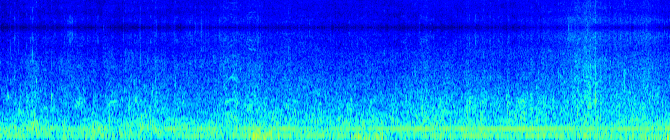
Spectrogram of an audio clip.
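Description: Swirling tidal current rushing around a paddleboard, with wind buffeting the microphone: a steady rushing hiss.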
